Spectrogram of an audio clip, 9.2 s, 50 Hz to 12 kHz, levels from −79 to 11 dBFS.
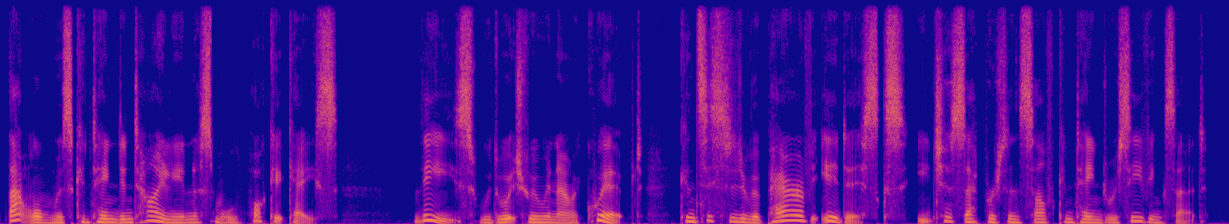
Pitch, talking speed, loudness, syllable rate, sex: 180 Hz, 200 wpm, -22 LUFS, 6.4 syllables/s, female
